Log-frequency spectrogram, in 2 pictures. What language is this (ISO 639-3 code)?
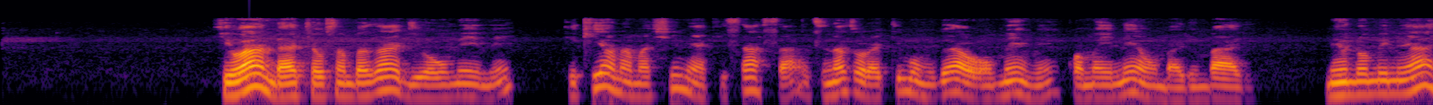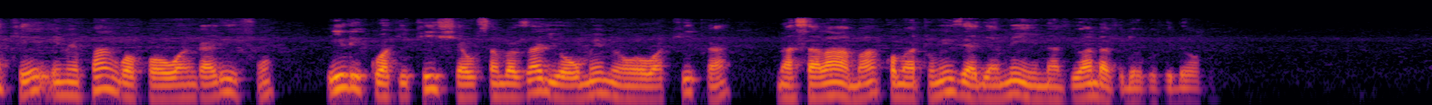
swa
